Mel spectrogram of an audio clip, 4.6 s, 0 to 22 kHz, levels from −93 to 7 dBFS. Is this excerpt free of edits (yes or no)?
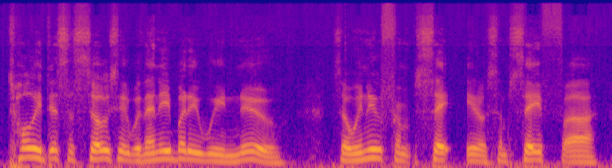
yes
